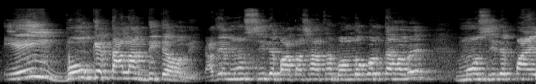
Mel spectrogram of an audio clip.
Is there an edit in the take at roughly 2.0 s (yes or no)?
yes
